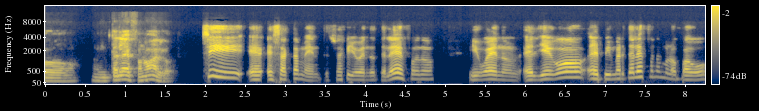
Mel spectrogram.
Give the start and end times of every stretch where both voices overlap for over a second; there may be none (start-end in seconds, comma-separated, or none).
none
